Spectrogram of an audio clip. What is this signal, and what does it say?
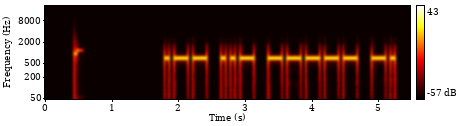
Morse code, heard as a keyed tone, about 17 wpm, 700 Hz. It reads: WU0N
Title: USA Call Signs Repeated 2x 17wpm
